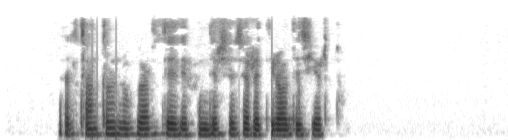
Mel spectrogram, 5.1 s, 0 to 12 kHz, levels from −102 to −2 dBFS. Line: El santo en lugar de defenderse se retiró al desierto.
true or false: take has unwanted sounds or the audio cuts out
false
